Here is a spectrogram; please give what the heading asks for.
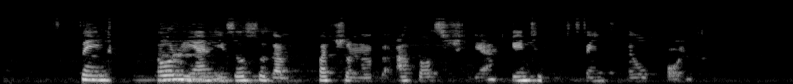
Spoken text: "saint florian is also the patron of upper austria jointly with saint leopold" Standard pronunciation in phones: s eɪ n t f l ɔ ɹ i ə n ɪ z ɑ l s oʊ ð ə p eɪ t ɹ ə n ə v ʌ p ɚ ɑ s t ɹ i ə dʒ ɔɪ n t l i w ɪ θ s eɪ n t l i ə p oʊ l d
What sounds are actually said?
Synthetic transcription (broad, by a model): s eɪ n t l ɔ ɹ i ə n ɪ z ɑ l s oʊ ð ə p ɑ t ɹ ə n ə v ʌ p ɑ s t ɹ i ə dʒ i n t i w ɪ s eɪ n t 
